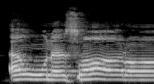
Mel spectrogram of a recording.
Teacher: صاد کو پر کر کے بھی پڑھنا ہے اور کھینچ کر کے بھی پڑھنا ہے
